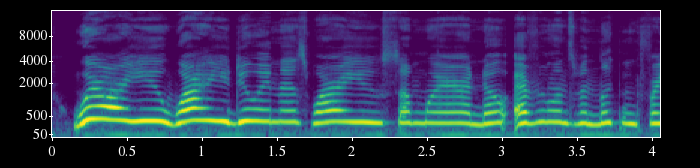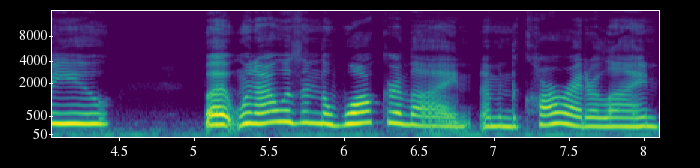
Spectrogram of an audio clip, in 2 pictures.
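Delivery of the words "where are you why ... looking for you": woman shouting, high-pitched yell. Retelling how a woman spotted the missing girl, imitating a woman yelling. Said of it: "she yells at her".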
